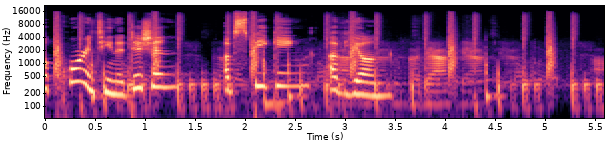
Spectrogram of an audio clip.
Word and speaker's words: Jung: You can also listen to this episode on your Amazon Echo device, simply by saying Alexa, play Speaking of Jung on Apple Podcasts. Just be sure to pronounce Jung with a hard J.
